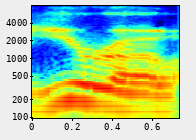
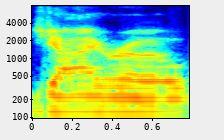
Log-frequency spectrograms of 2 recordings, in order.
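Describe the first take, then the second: First: Said with an exaggerated, foreign-sounding pronunciation. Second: Said the way English spelling would suggest. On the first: The speaker is trying too hard to sound correct. "I was putting too much stank on it and trying too hard to to like pronounce it correctly" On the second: It follows ordinary English reading habits. "phonetically, based on what I know about the English language, it would be gyro"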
